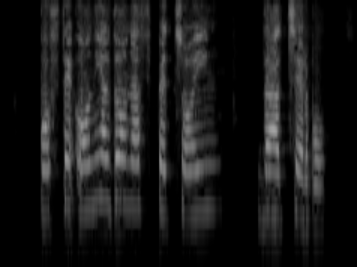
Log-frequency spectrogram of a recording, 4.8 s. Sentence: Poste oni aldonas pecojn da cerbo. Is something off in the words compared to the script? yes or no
no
